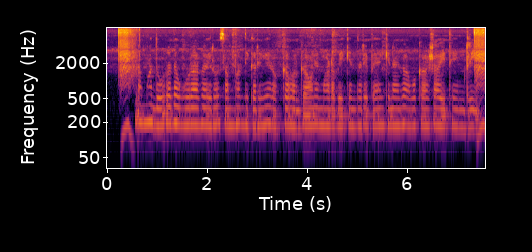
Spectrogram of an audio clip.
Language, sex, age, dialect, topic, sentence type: Kannada, female, 31-35, Central, banking, question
